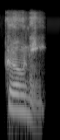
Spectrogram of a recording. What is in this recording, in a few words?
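"crony", Indian English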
